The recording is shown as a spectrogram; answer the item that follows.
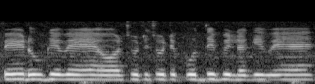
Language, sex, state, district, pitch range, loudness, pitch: Hindi, female, Rajasthan, Bikaner, 225-230 Hz, -12 LUFS, 230 Hz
